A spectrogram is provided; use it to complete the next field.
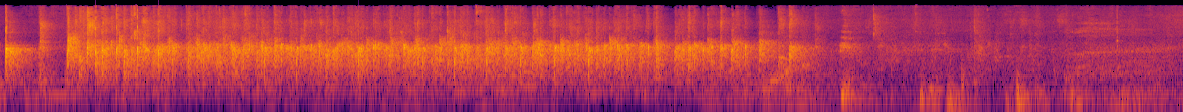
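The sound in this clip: Audience applause for the performers at a bookshop event: dense, even clapping that holds for about eight seconds, then thins out and fades as a voice begins speaking.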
